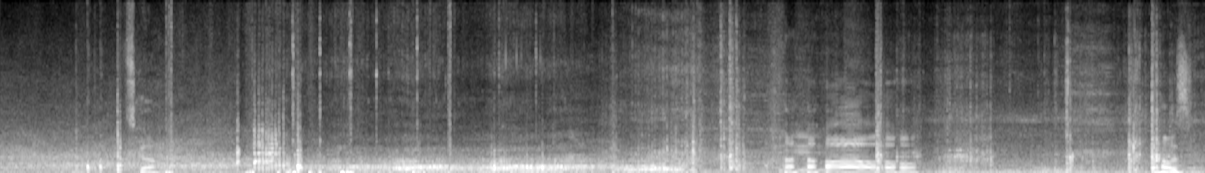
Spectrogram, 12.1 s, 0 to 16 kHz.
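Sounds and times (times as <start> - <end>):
skateboard wheels rolling on pavement: 0.0 - 12.0
skateboard tail popping: 0.8 - 7.5.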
